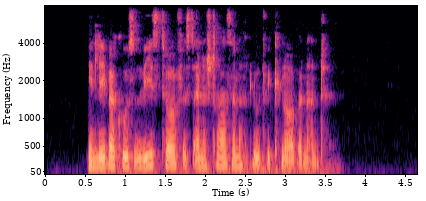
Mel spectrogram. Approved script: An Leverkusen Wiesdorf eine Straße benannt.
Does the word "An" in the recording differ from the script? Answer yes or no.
yes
